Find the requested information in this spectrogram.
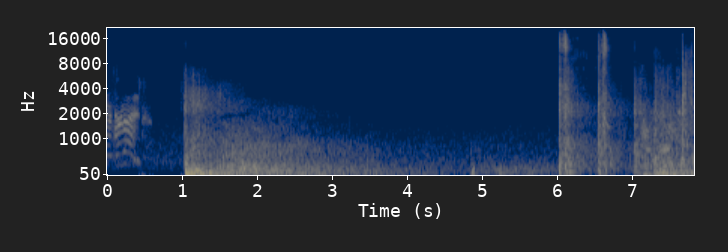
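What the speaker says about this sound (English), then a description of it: "I'm throwing a grenade." Grenade blast in a video game during a Pokémon raid session: a sudden loud boom with a long rumbling decay, followed by further sharp bursts of game noise near the end.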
